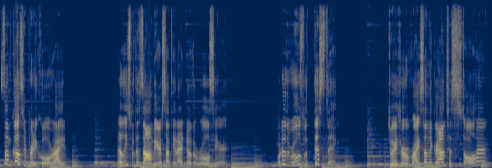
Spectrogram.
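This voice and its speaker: Animated woman narrating a game over music. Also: a little high, normal speed, pauses often. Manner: theatrical, animated storytelling. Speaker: gaming video host reading a visual novel aloud. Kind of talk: expressive playthrough narration with casual asides.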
